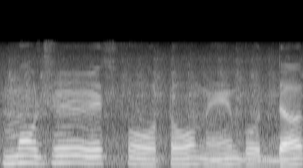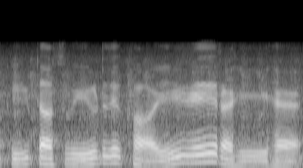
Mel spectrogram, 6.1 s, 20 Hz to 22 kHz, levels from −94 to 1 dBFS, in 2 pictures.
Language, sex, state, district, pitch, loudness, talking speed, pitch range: Hindi, male, Madhya Pradesh, Umaria, 135 Hz, -16 LUFS, 110 wpm, 125-160 Hz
